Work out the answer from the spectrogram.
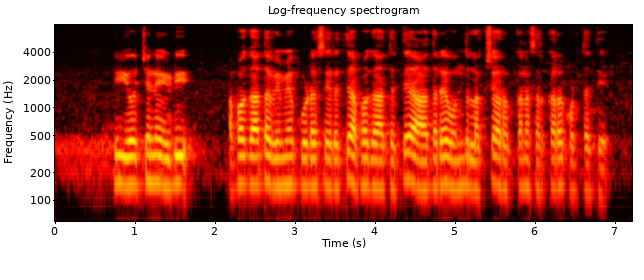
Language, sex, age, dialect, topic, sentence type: Kannada, male, 25-30, Central, banking, statement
